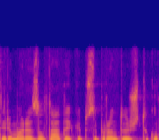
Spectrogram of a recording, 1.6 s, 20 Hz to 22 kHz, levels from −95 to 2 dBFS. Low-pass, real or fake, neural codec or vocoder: 14.4 kHz; fake; vocoder, 44.1 kHz, 128 mel bands every 512 samples, BigVGAN v2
